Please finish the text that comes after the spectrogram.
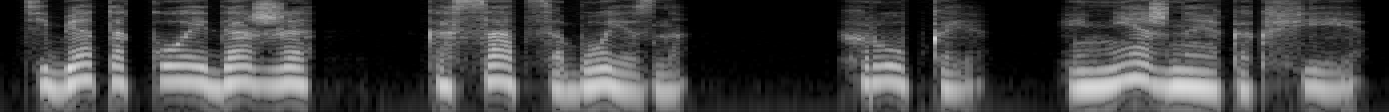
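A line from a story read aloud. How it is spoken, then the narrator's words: Plain. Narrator (Russian): сказал он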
